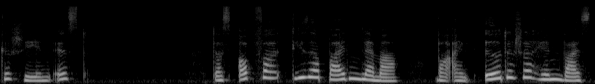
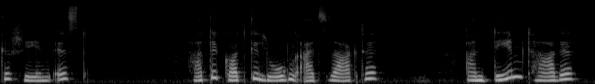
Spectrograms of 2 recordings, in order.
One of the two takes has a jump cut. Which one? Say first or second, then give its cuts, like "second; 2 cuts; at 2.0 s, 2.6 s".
second; 2 cuts; at 1.7 s, 3.3 s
